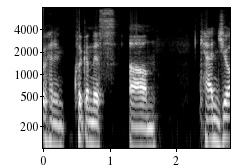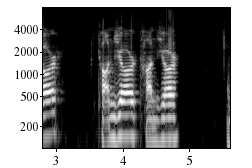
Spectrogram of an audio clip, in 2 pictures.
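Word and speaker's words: Khanjar: How to pronounce it? Kanjar.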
